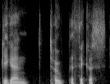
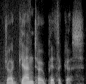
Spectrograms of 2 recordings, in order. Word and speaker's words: Gigantopithecus: It touches on the possible origins of Bigfoot as a relative of Gigantopithecus. I really should know how to pronounce that. Or Gigantopithecus? Gigantopithecus.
